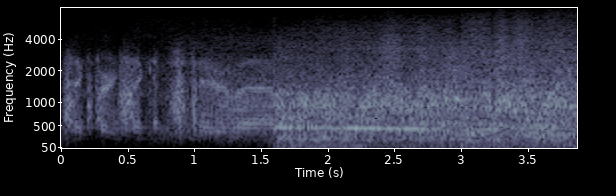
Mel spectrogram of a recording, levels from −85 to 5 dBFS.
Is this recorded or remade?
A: remade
